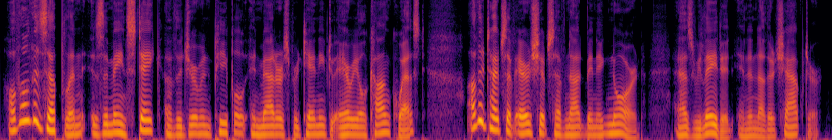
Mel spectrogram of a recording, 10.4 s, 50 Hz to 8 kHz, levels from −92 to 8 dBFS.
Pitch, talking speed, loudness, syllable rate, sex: 145 Hz, 175 wpm, -21 LUFS, 5.6 syllables/s, male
